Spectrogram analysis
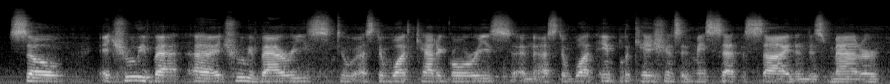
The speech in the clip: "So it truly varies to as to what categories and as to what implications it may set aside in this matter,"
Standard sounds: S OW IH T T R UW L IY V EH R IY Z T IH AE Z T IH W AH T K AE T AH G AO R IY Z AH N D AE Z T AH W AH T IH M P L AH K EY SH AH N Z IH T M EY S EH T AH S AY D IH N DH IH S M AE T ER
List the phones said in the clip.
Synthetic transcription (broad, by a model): S OW IH T T R UW L IY V EH R IY Z T IH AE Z T IH W AH T K AE T AH G AO R IY Z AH N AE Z T AH W AH T IH M P L AH K EY SH AH N Z IH T M EY S EH T AH S AY D IH N DH IH S M AE T ER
